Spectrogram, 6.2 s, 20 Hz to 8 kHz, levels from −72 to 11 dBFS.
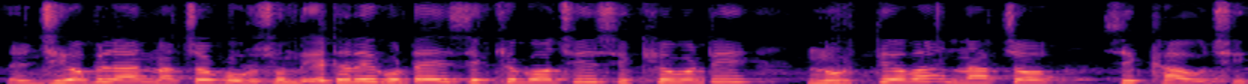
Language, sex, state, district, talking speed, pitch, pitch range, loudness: Odia, male, Odisha, Malkangiri, 135 wpm, 245 Hz, 215-265 Hz, -14 LUFS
